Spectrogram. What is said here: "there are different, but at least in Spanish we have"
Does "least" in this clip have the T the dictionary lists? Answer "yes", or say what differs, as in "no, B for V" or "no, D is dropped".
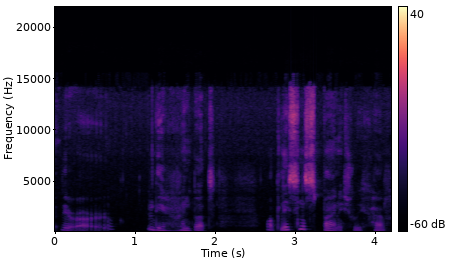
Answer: no, T is dropped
